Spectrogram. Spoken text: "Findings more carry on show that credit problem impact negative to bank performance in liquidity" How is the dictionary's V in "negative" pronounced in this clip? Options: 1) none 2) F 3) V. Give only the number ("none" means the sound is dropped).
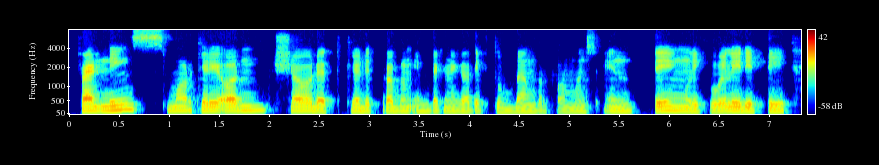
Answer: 2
